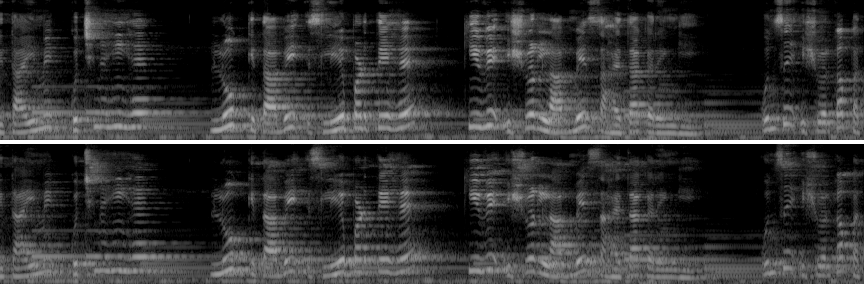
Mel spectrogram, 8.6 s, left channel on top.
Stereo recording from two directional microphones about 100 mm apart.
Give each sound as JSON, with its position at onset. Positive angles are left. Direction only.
{"t": 0.0, "sound": "a woman's voice", "side_deg": 40}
